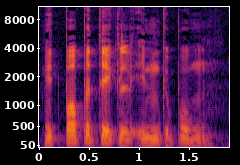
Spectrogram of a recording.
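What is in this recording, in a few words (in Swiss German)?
"ingebunde", Bas Rhin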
